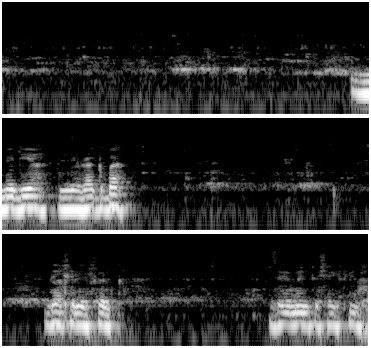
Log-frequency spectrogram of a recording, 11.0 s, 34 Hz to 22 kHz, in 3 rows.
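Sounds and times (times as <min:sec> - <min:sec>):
water dripping faintly: 0:00.0 - 0:11.0.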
